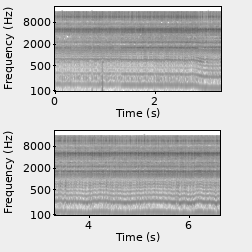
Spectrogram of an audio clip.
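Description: High, buzzy small engine holds a steady, slightly uneven note that dips and settles after a blip, sounding rich and blubbery. Cause suspected, not confirmed.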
